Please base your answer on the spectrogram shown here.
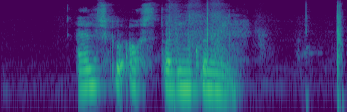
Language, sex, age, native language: Icelandic, male, 10, Icelandic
